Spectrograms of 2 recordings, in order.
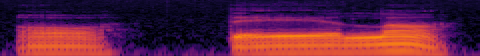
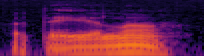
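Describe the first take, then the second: First: "Adela" slowly, syllables held apart; syllable-by-syllable pronunciation. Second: Said in the usual way. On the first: Shown as a demonstration. Teacher showing the second part, slowly sounded out. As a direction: stretch out each syllable of "Adela". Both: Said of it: "is pronounced like this".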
